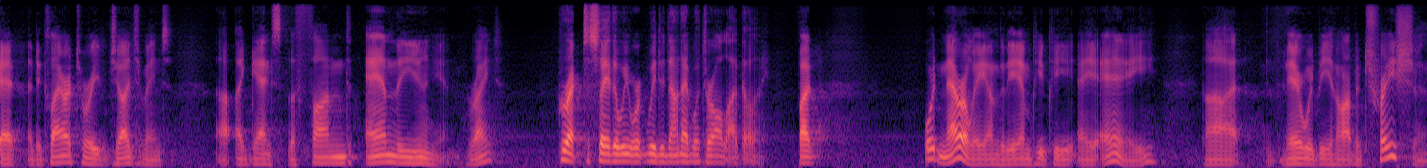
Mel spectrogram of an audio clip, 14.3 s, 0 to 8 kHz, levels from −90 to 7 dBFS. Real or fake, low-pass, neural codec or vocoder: fake; 7.2 kHz; codec, 16 kHz, 1 kbps, FunCodec, trained on LibriTTS, 50 frames a second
